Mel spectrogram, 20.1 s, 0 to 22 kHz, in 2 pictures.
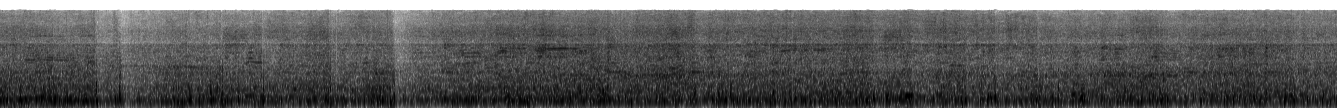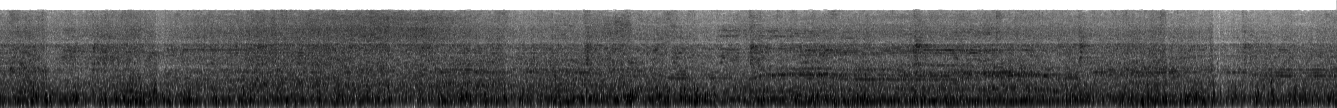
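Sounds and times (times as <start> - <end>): tyre noise on wet road: 0.0 - 20.0
wind rush inside car: 0.0 - 20.0.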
